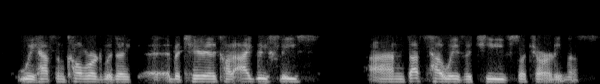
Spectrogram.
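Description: A man is speaking. He has an Irish Midlands accent. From Ireland, County Longford. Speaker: fruit farmer. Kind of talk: radio interview.

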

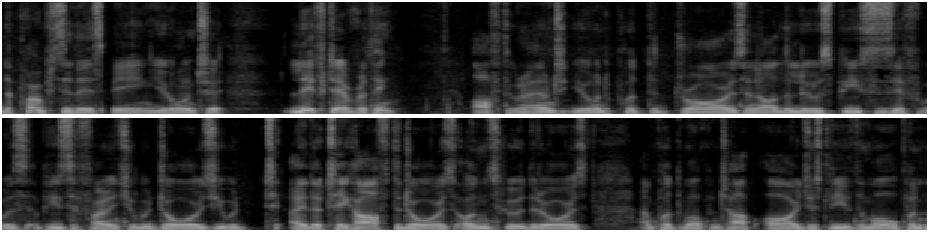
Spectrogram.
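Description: A very fast man's voice, dark and mellow in tone, with an Irish Midlands accent and ordinary pitch variation, on a very clean recording with a silent background. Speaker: DIY expert. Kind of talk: casual radio chat, DIY advice. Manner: friendly, joking.

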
